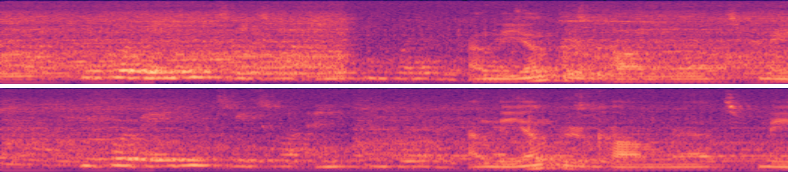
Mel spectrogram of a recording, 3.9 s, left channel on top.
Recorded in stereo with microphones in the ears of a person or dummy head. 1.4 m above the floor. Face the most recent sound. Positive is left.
turn(degrees=-80)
